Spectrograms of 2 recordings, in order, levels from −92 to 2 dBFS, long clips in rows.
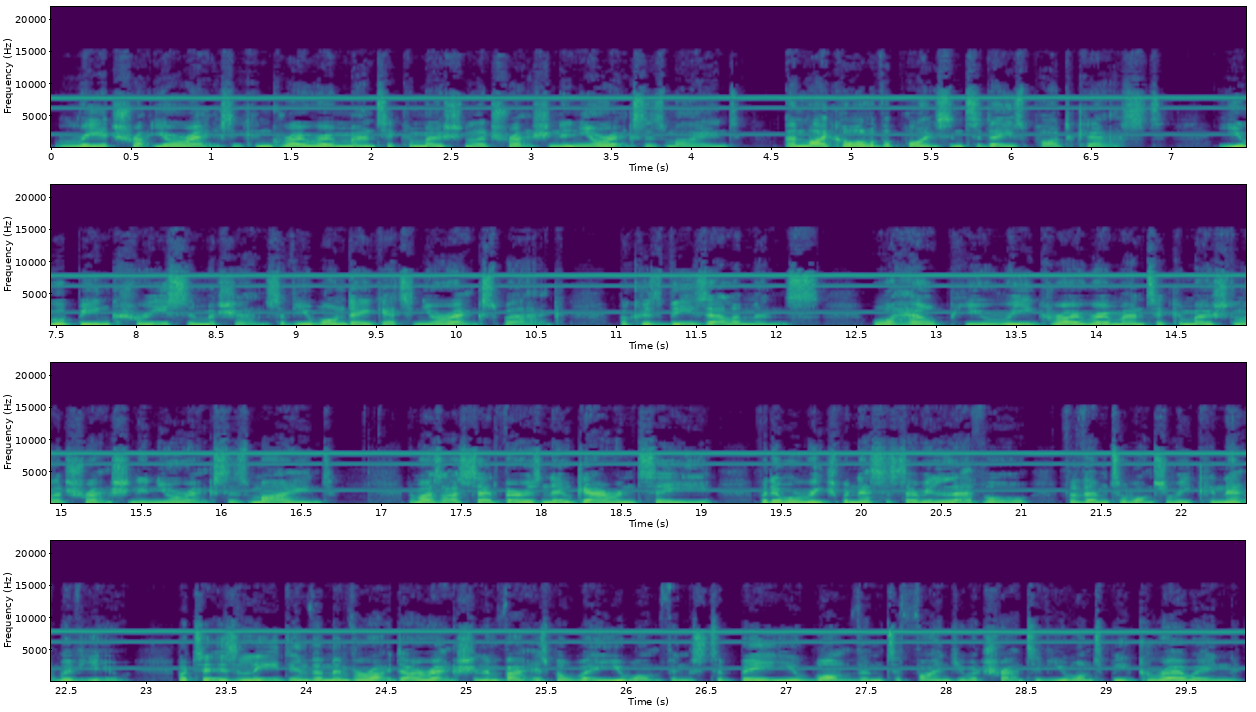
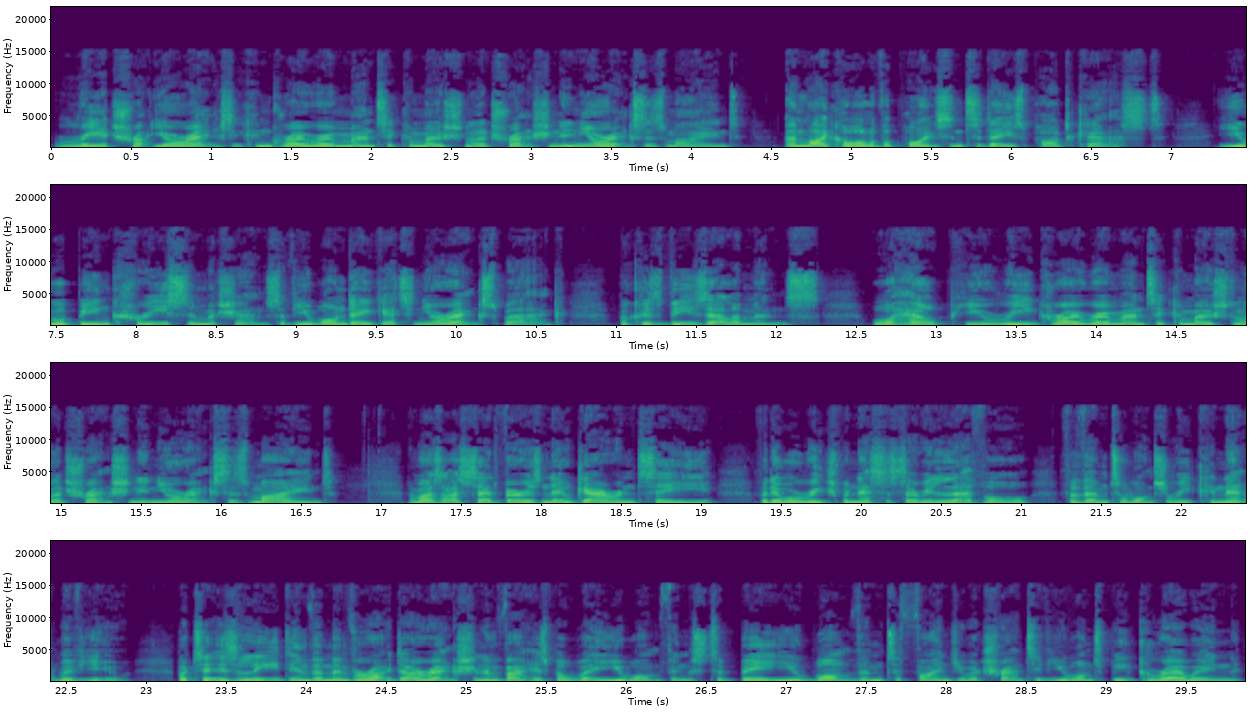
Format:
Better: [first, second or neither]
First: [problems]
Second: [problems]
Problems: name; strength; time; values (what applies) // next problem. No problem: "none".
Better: second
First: high-pitched whine; noticeable; throughout; 8 kHz, 10 dB below the speech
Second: none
